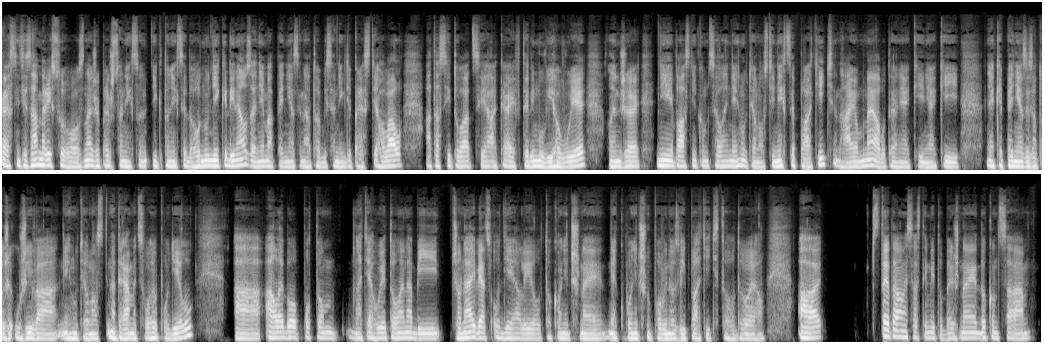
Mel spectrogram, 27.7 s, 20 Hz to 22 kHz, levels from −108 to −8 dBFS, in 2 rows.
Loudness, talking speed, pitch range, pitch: -19 LUFS, 170 wpm, 110-125 Hz, 120 Hz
